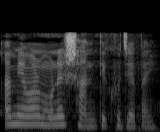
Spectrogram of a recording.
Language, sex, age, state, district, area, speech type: Bengali, female, 18-30, West Bengal, Birbhum, urban, spontaneous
